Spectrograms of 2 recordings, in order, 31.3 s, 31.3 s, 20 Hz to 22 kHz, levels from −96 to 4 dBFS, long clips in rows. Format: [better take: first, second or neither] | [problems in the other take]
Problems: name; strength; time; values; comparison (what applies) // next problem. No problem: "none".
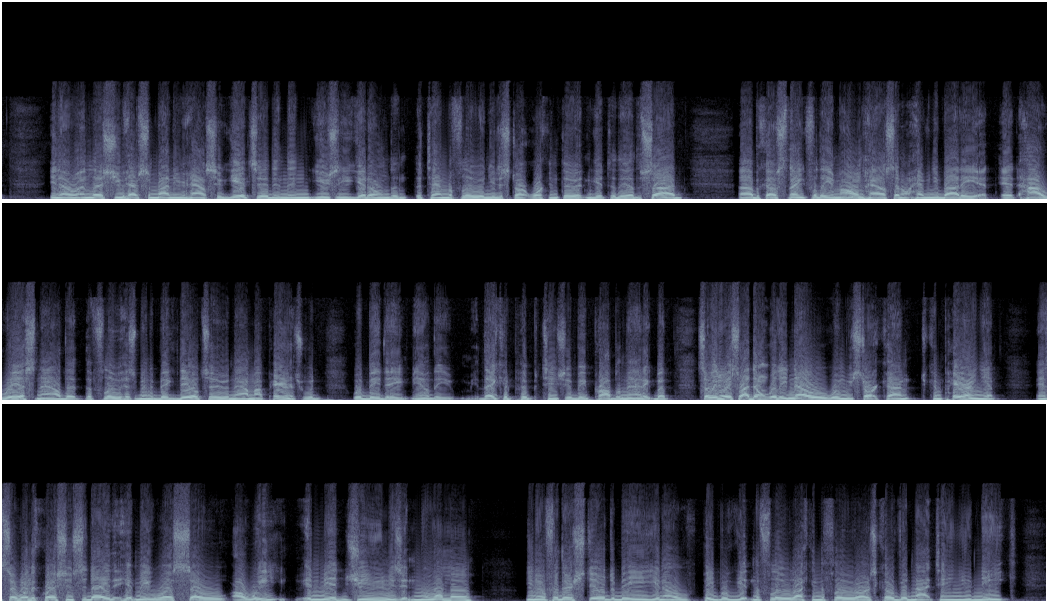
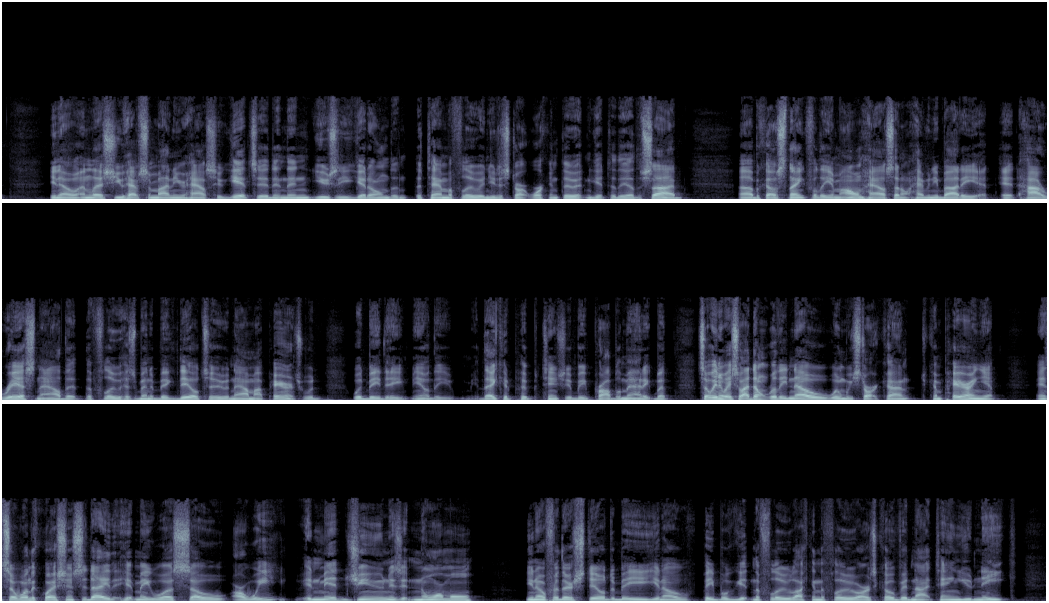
second | distortion; heavy; 6 dB below the speech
